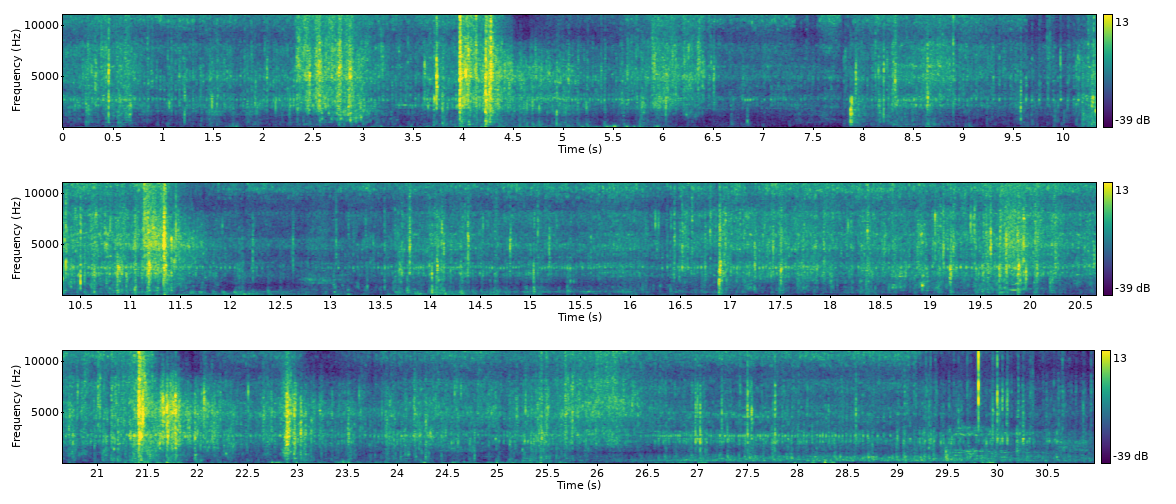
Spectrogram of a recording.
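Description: Mountain bike being ridden over a dirt and rock trail: continuous tyre and riding noise broken by frequent irregular knocks and rattles.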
